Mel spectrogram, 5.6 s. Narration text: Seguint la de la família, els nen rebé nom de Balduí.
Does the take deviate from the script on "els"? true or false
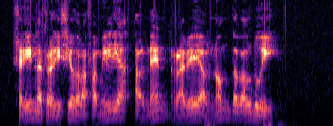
true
